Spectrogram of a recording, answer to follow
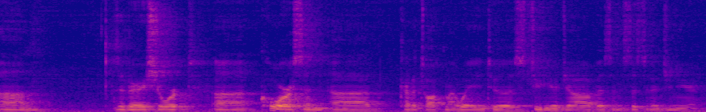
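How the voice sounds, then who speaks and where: A man with an American accent speaks at a fairly low pitch in a monotone, flat way. Audible room echo and noticeable background noise surround him. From Virginia, US. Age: 40s. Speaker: record producer and audio engineer. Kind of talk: interview. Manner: hesitant, many fillers.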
